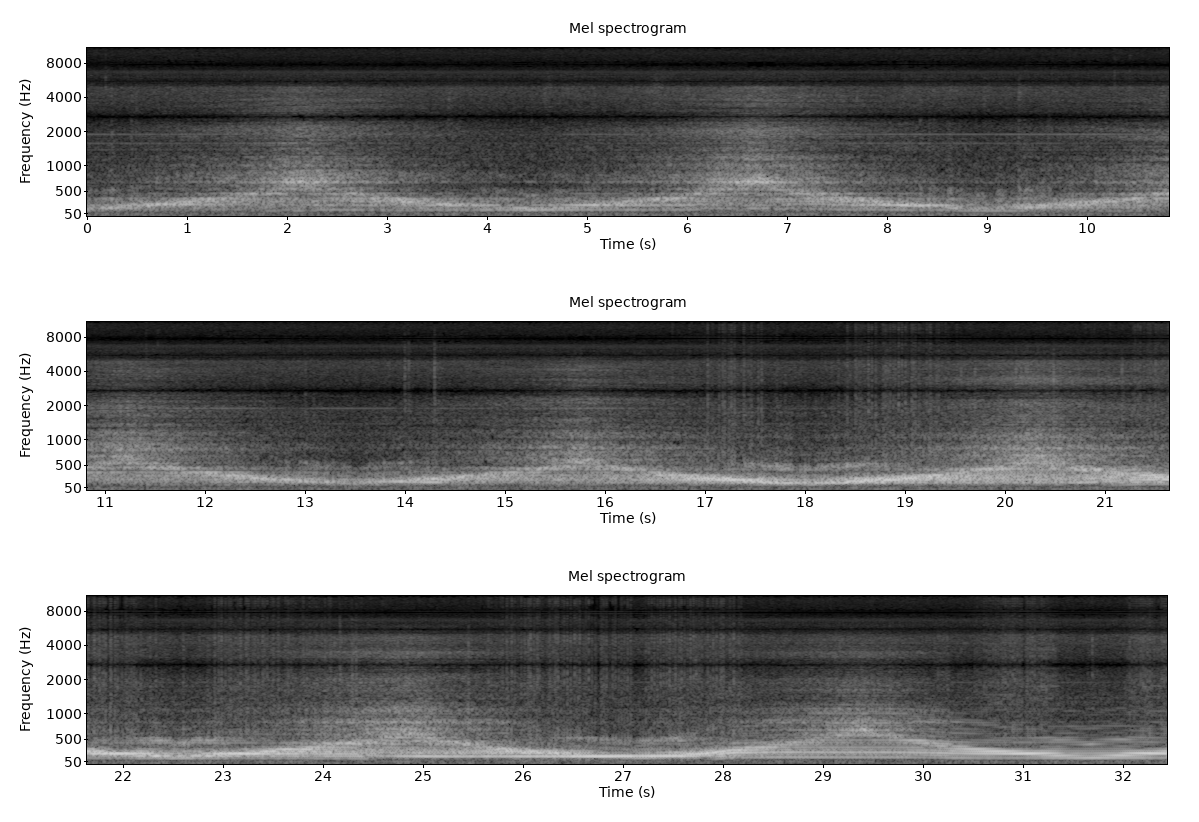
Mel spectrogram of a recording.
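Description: Korg Monotribe analog synthesizer drone whose pitch sweeps slowly up and down, about once every four to five seconds, over a steady low tone. It gets louder about halfway through.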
